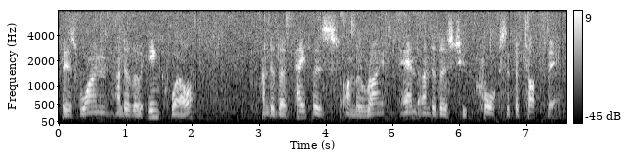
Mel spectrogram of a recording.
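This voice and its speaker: A man's voice: mid-range voice, unhurried, background noise. A man giving casual playthrough commentary on a game, musing aloud informally with mild exclamations. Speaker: game reviewer playing on camera.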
